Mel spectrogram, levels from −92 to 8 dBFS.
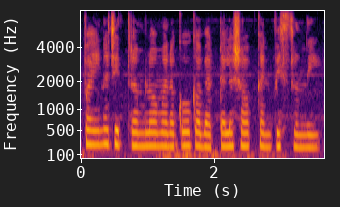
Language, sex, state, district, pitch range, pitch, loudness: Telugu, female, Telangana, Hyderabad, 220-235 Hz, 225 Hz, -16 LUFS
